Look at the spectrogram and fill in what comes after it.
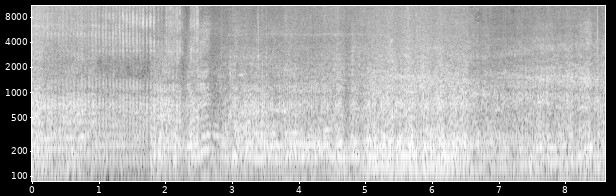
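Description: Several modified drift cars' engines running at low speed as the cars roll past one after another. The revs rise and fall a little about two to three seconds in.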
